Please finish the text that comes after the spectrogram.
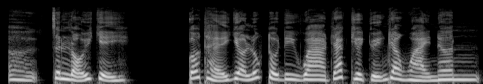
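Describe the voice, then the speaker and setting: A woman's voice: mid-range voice, normal speed, dry recording, clean studio sound, natural voice. A woman voicing a humble, kindly middle-aged street cleaner in a cartoon drama, polite and apologetic. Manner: polite, apologetic, soft-mannered. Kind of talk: cartoon moral-drama dubbing.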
